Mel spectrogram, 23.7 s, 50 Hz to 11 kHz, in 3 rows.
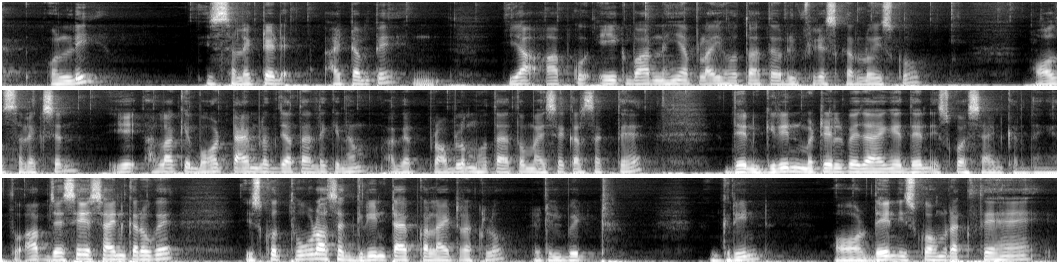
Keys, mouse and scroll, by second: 0.0-1.6 drag, 1.6 middle click, 2.1 click, 2.8 click, 3.3 middle click, 4.0 shift+click, 4.4 middle click, 5.1 shift+click, 5.4 middle click, 6.3 shift+click, 6.7 middle click, 7.4 shift+click, 7.7 middle click, 8.4 shift+click, 8.9 shift+click, 9.3 middle click, 10.0 shift+click, 10.4 shift+click, 10.8-13.7 middle drag, 13.7 click, 14.9 click, 15.8 middle click, 16.2 scroll down 1, 16.3-17.6 shift+middle drag, 17.6-18.6 drag, 22.0-23.7 drag.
